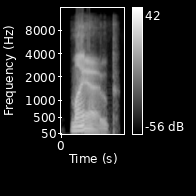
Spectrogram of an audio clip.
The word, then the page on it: myope: British English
